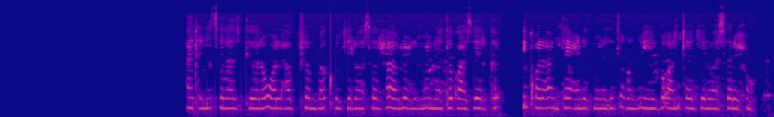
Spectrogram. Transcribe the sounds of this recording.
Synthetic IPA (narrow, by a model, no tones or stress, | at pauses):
ħad̪ɐnɐt͡sʼɐlazɨɡɐβɐɾɐkʼolʕaβʃɐmbakʼɔd͡ʒɐlwasɐɾiħiaβlɨʕlimɨɨnːat̪ʰɐɡʷʕazɐjɾɨkʰːɐβɨt̪ʰikʷʼɔlʕaɨnt̪ʰajʕajnɐt̪mɐnɐt̪it̪ʼɨχʼɨmiɨjːubɨχʼant͡ʃʼad͡ʒɐlwasɐɾiħu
